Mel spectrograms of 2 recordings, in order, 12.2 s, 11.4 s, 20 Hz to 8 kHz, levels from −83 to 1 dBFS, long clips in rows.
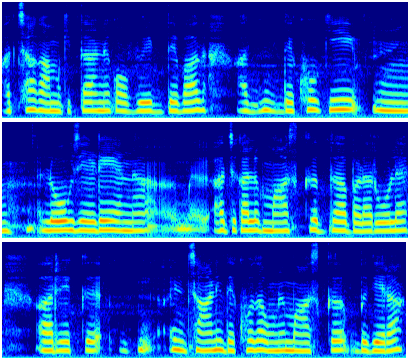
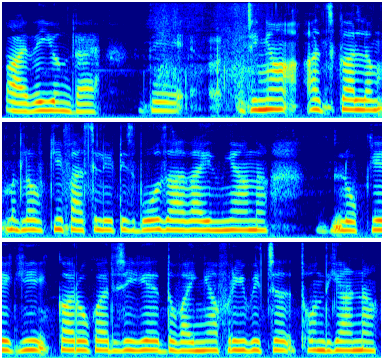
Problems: none marked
